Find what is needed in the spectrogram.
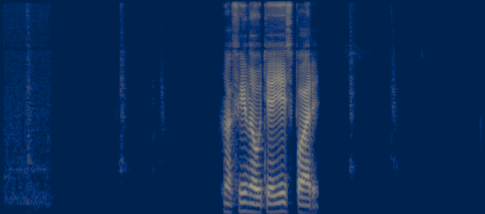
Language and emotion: Russian, neutral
